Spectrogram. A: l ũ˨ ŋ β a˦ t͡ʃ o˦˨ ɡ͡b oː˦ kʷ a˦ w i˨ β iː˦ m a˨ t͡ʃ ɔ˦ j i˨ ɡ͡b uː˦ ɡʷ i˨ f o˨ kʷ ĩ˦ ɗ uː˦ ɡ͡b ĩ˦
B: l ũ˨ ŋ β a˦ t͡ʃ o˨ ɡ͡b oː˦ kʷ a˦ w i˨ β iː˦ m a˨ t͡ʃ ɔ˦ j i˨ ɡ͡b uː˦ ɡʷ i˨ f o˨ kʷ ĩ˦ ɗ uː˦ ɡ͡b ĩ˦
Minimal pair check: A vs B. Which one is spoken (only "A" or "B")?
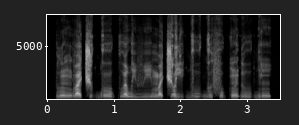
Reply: B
